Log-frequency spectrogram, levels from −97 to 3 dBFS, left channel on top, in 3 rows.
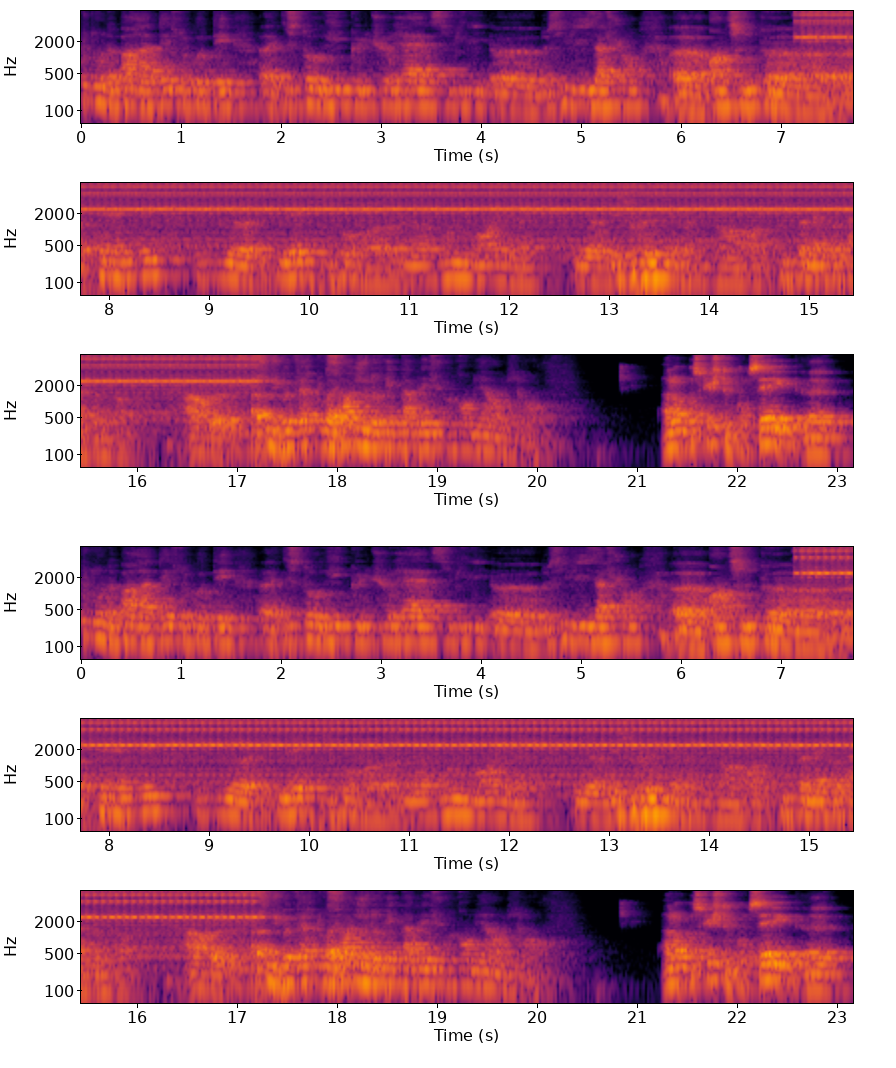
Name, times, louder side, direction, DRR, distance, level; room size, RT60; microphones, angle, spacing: voice 1, 0.0-20.0, equal, 80° left, -7 dB, 1.1 m, -33 dB
sound 1, 7.1-17.2, right 3 dB, 5° right, 0.8 m, -28 dB
voice 2, 21.3-22.9, left 1 dB, 15° left, -4 dB, 0.3 m, -27 dB
2.3 x 2.1 x 2.7 m, 0.96 s
head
